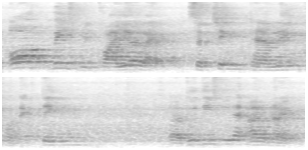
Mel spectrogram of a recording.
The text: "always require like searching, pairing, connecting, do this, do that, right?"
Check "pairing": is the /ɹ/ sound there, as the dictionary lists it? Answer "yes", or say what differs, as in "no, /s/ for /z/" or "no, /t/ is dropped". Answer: no, /l/ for /ɹ/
